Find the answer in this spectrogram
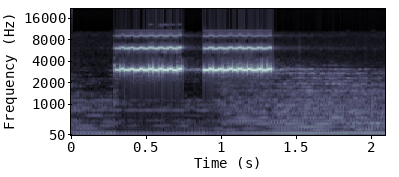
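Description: Mobile phone ringing with a high electronic trilling ringtone: two short rings of about half a second each, close together, over background music.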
